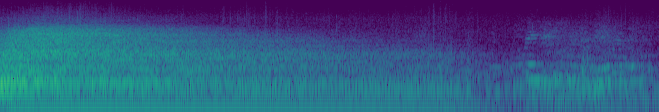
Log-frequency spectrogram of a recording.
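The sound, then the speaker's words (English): A car engine runs with a steady low rumble, then pulls away, the sound gradually fading as it drives off. “I have a car waiting.”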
